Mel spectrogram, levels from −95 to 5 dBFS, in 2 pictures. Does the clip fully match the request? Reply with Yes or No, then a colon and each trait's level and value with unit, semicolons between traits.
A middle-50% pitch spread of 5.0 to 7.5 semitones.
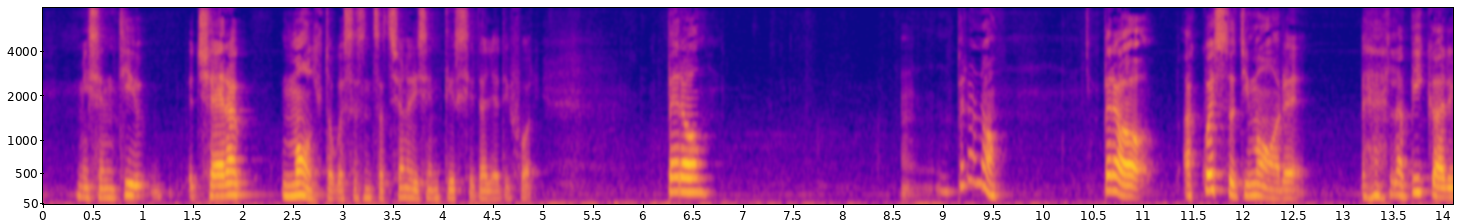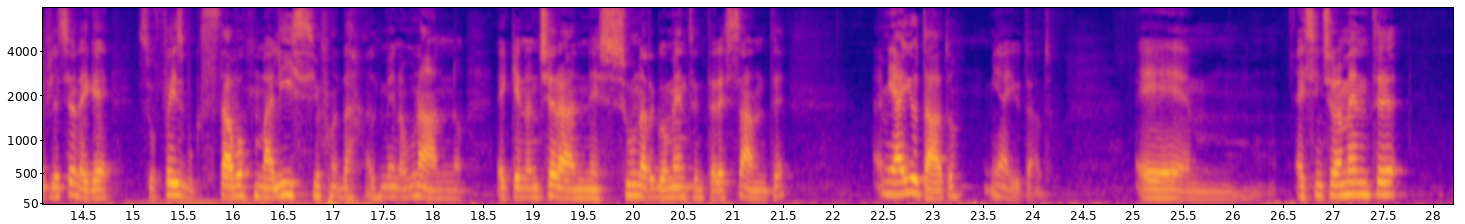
Yes: wide, 5.5 semitones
